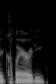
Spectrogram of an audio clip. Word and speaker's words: Clardy: Give me a follow too, at Troy Clarity. Last name is spelled C-L-A-R-D-Y.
